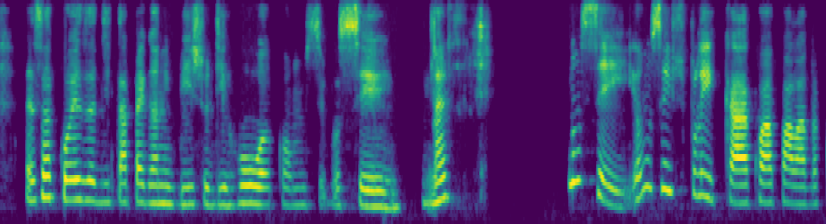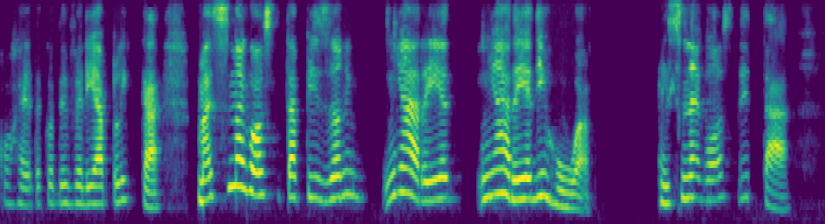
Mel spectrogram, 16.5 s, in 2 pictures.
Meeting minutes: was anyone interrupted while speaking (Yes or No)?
No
